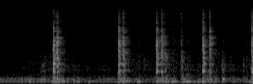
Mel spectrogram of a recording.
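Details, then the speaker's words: Ford 309 rear-mounted planter, formerly seized, with chain refitted and tensioned. Hand-turning the wheel gives sharp irregular clicks, about five in three seconds, from the seed hopper ratchet, which engages cleanly and works normally. "Hear it clicking? That's the seed hoppers clicking. And if we spin it backwards, we got good ratchet."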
